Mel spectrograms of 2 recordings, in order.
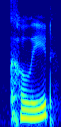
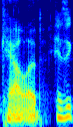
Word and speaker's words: Khaled: in my case people don't know how to pronounce and it gets more awkward although DJ Khalid yeah okay good job hey hissy has me no I actually I think it's DJ Khaled it is Kelly it's Kelly well we're both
